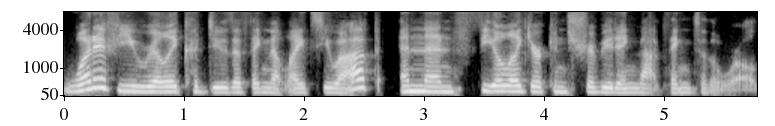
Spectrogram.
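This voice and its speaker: A woman with an ordinary speaking voice talks at a fairly low pitch and moderate pace, with ordinary pitch variation and hardly any pauses. The sound is dry and close, with no echo. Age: 40s. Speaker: podcast host and business coach. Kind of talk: interview.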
